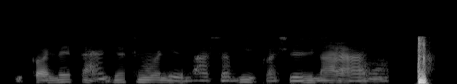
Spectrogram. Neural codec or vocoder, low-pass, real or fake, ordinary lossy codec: codec, 44.1 kHz, 1.7 kbps, Pupu-Codec; 3.6 kHz; fake; none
